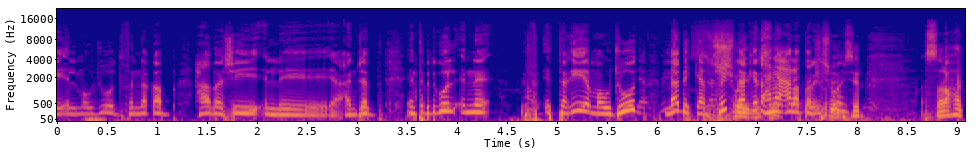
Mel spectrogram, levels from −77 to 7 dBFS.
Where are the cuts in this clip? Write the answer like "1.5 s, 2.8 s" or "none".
6.7 s, 7.7 s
